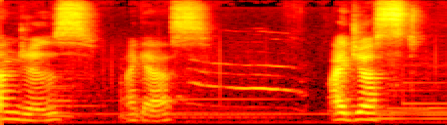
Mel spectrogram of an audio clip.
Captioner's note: meow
